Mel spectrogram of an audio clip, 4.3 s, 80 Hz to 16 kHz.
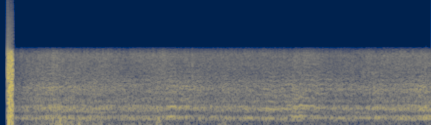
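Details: Western honey bees busy at their hive entrance in Pembrokeshire, west Wales, on 11 March, carrying orange, yellow and white pollen; a steady, dense buzzing hum of many wingbeats, after a brief sharp click at the start.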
